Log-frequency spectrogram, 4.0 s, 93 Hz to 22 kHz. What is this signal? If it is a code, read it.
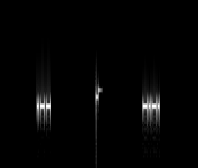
Morse code, heard as a keyed tone, about 40 wpm, 700 Hz. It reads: W C
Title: Single Character (Letter:Number:Punctuation:Prosign) Alt 40wpm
